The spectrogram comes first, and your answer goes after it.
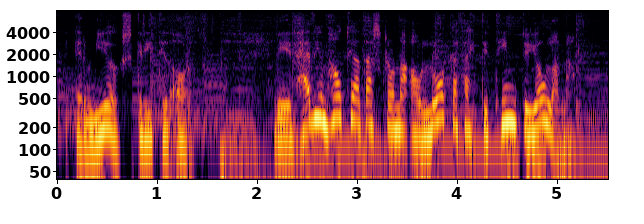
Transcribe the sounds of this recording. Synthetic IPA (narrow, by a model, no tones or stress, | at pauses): ɛɾmjœːɣskɾiːt̪ɪðɔ̰ɾt̪ | vɪðhɛvjʏmɦaːwt̪ʰiat̪askɾoːwnaʔawlɔːkaθajht̪ɪt̪ʰint̪ʏjoːwla̰nʔa̰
